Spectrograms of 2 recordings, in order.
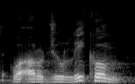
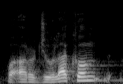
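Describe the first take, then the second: First: The vowel after the l is an i. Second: The vowel after the l is an a. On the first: The feet are to be wiped. "the second recitation" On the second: The feet are to be washed. "Is it read with a fatha"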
